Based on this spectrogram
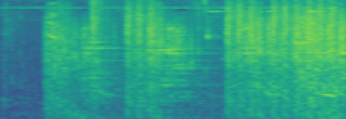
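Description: Video game gunfire from a character blind firing: dense, rapid volleys of shots arriving in three loud surges that grow heavier toward the end.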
